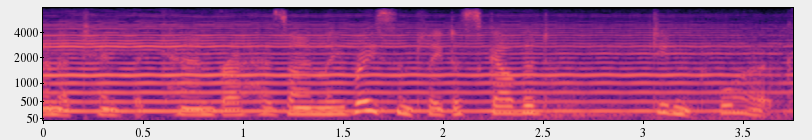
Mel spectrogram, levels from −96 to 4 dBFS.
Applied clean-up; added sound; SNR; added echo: none; Bowed string instrument; 0 dB; none.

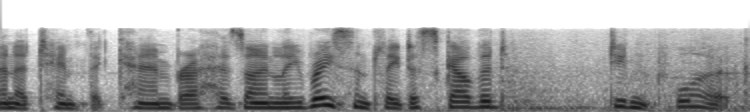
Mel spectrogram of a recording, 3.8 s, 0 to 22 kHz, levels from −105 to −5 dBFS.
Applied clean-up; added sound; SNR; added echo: none; none; none; none.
